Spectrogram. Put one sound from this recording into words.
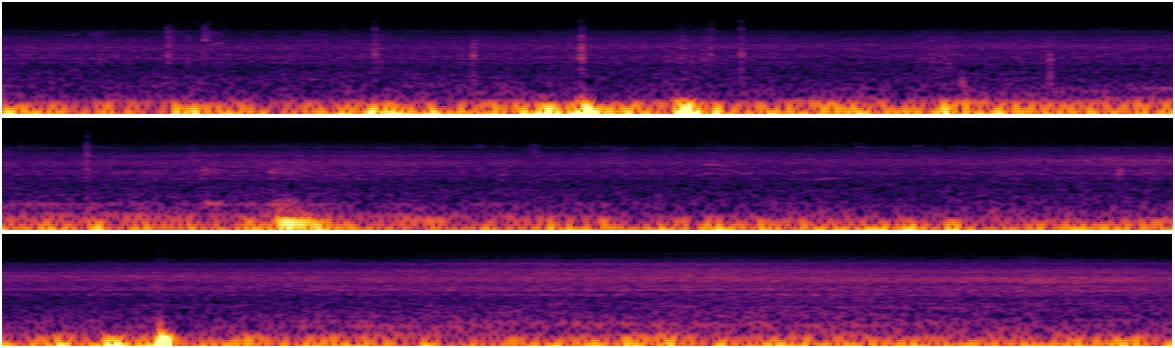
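Skateboard wheels roll over rough pavement with a steady grinding hiss.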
